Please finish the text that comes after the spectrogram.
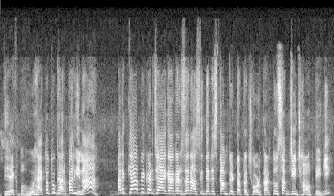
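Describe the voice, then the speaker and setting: Lady doing a bossy older indian mother-in-law for a cartoon, bright forceful voice, always complaining, dry close sound. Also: high voice, very animated, normal speed, dry recording, heavily acted. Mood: demanding. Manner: complaining, taunting. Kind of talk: Hindi cartoon story voice acting.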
